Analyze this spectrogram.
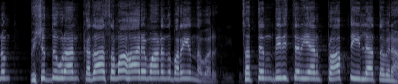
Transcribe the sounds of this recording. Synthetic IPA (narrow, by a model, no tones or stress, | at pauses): ɳum | ʋiɕud̪ʱːuɡraːnkɐd̪aːsɐmaːɦaːɾɐmaːɳe̞nːɨpɐrɐjunːɐʋɐ̰r | sɐt̪jɐnt̪iɾit͡ɕːɐrijaːnpraːp̚t̪ijilːaːt̪ːɐʋɐɾa̰ː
